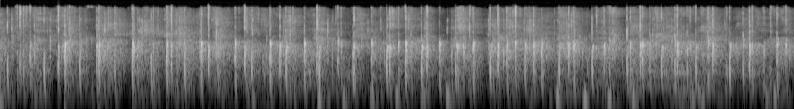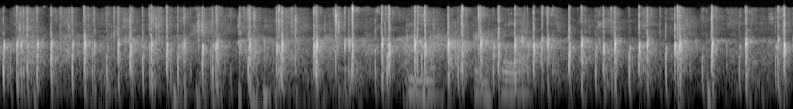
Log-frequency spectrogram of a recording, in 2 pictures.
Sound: applause

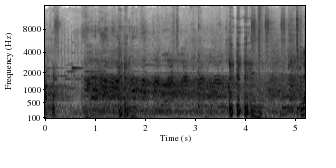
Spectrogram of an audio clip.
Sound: audience laughs

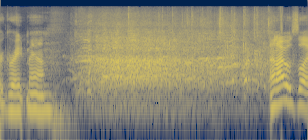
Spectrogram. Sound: laughter

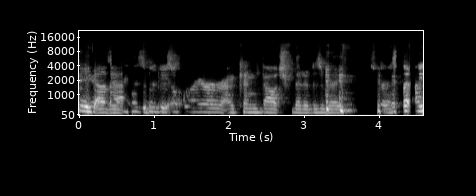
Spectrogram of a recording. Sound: audio warps

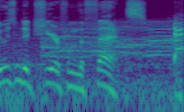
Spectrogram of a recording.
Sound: notes:nats of mom cheering

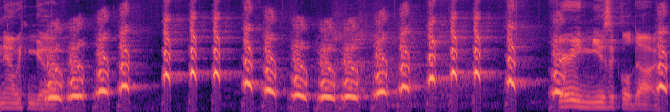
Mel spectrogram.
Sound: high and low pitched dog barking

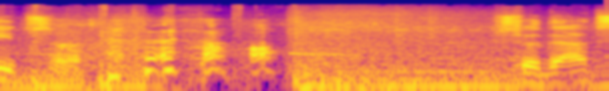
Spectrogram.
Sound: woman laughs

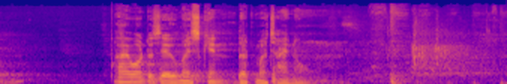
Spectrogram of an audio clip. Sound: laughs

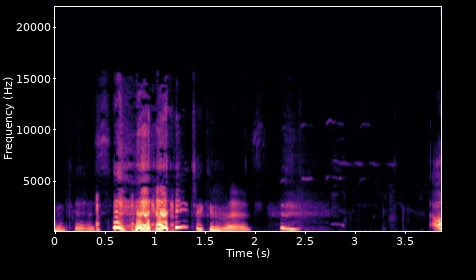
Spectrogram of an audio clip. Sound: laughing

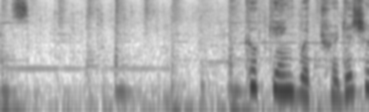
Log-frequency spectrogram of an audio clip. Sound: fire crackling

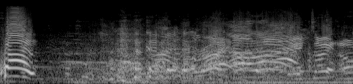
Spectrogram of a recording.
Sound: laughing

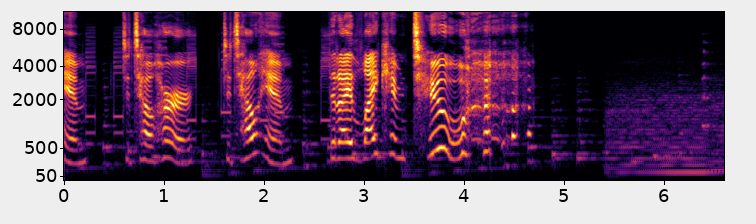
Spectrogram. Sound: giggle

